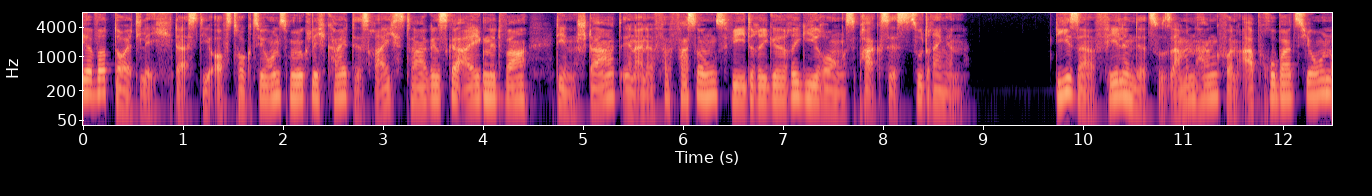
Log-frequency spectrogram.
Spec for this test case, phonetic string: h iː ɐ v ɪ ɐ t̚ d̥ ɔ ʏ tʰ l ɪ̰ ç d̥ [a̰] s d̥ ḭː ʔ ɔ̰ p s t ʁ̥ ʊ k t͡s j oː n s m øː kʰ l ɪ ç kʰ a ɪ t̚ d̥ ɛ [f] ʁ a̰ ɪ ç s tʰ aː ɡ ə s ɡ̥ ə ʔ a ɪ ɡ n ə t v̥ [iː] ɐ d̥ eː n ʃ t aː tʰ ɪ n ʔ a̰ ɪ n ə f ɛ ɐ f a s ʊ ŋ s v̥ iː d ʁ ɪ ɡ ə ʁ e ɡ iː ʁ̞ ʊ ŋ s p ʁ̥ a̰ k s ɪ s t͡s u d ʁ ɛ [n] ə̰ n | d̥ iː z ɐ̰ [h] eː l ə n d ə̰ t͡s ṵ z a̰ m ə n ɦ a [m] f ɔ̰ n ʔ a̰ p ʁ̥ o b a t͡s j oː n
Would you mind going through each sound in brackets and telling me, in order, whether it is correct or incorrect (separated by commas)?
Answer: correct, incorrect, incorrect, incorrect, incorrect, incorrect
